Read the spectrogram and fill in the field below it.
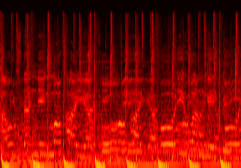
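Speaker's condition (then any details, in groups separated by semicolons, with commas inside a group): No condition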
